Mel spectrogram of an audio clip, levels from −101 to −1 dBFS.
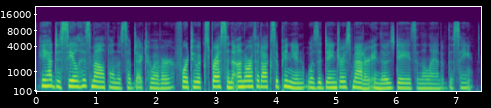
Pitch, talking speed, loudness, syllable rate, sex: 210 Hz, 235 wpm, -18 LUFS, 5.9 syllables/s, female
